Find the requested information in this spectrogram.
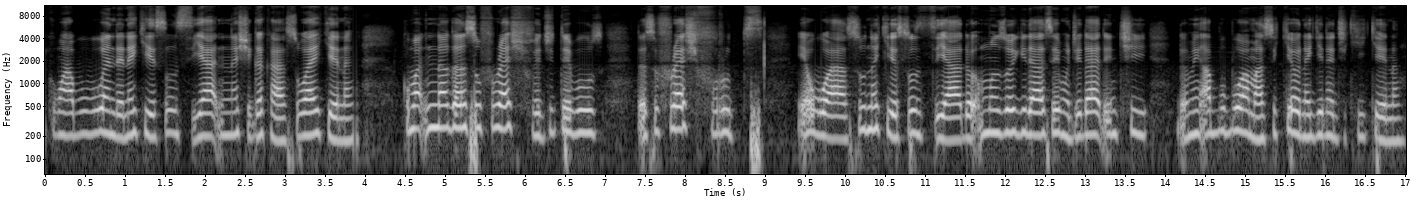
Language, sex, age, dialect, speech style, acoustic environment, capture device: Hausa, female, 25-34, Nigeria - Kano, happy; relaxed; focused, silence, mobile / Linux / Chrome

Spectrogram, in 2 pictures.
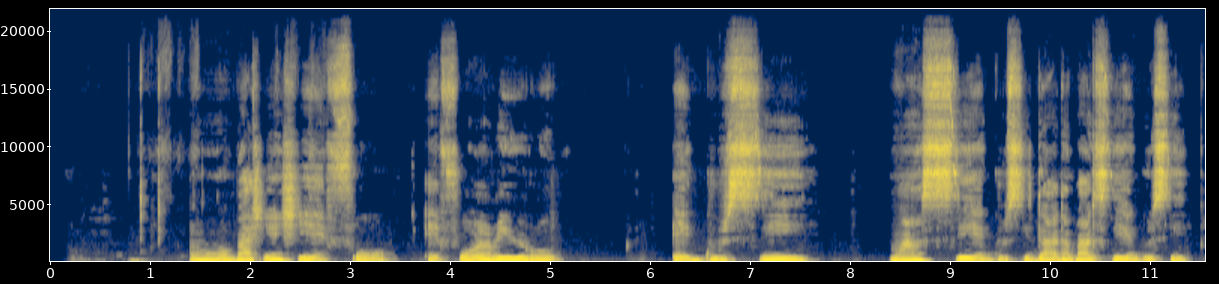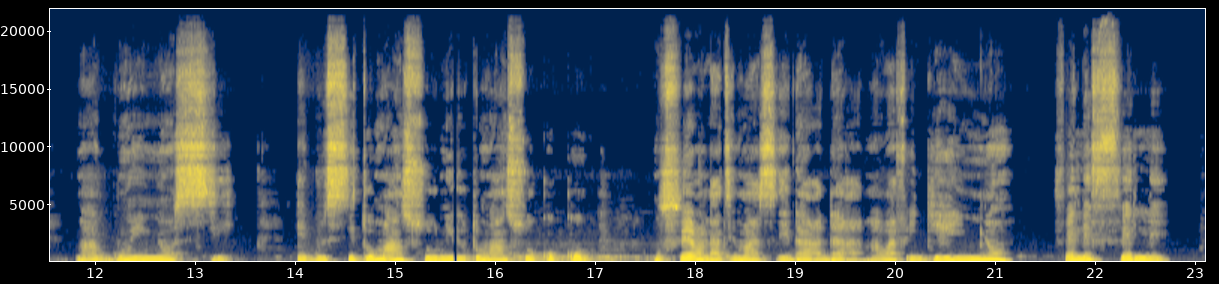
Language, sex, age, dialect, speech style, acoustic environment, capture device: Yoruba, female, 45-54, Nigeria - Lagos Yoruba, happy, silence, mobile / Linux / Chrome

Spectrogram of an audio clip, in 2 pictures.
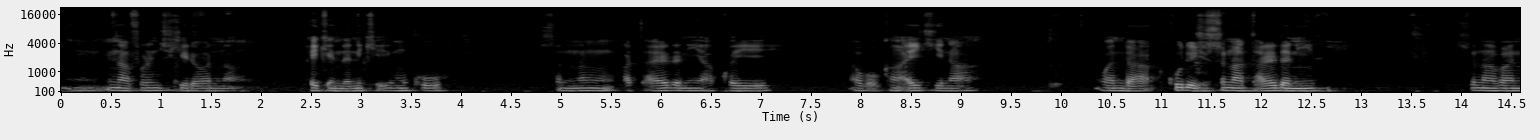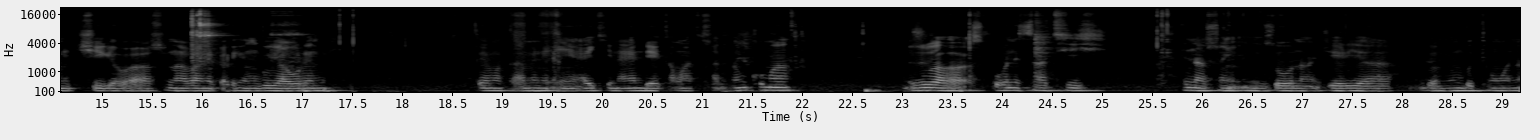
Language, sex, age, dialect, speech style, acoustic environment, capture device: Hausa, male, 18-24, Nigeria - Kano, focused, silence, mobile / Linux / Chrome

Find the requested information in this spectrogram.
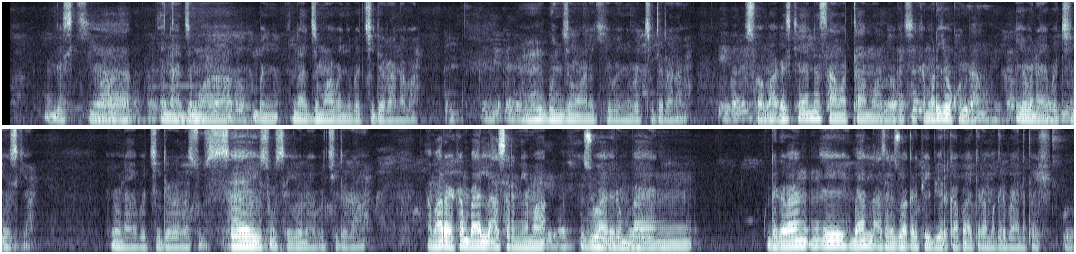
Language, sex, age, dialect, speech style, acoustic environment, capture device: Hausa, male, 18-24, Nigeria - Katsina, happy, silence, mobile / Linux / Chrome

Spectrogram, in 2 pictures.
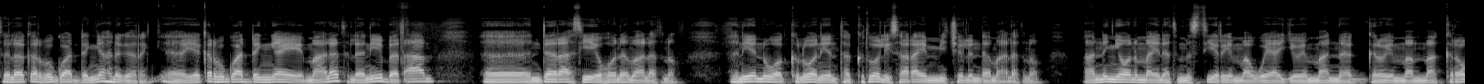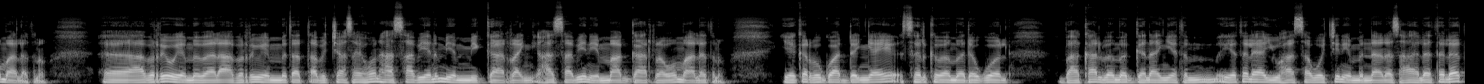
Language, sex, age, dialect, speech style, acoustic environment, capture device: Amharic, male, 35-44, Ethiopia - Gojjam, focused, silence, mobile / Linux / Chrome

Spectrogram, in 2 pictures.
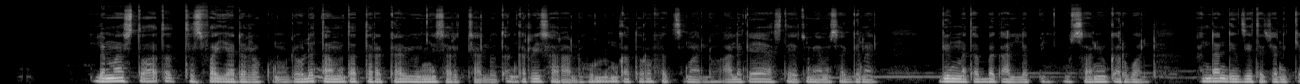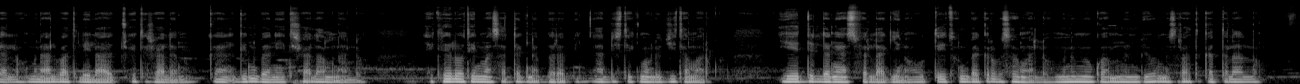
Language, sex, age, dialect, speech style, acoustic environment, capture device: Amharic, male, 25-34, Ethiopia - Addis Ababa, happy, people talking, mobile / Linux / Chrome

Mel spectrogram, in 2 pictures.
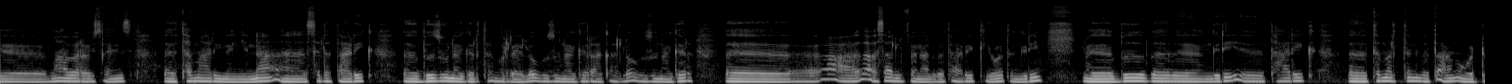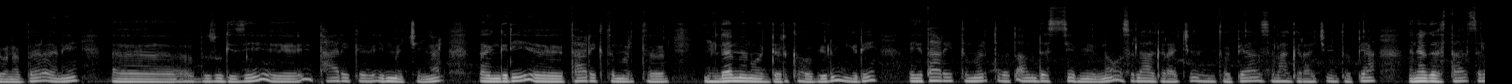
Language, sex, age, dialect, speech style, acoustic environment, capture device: Amharic, male, 18-24, Ethiopia - Gondar, happy, people talking, mobile / Linux / Chrome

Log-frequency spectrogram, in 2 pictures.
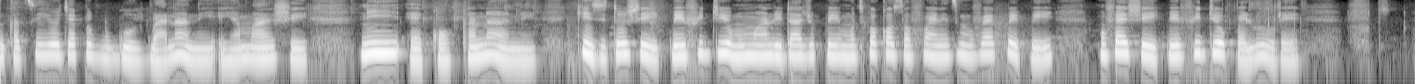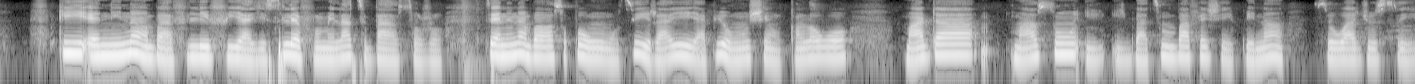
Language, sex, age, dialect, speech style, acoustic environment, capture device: Yoruba, female, 25-34, Nigeria - Ibadan, relaxed, silence, mobile / Linux / Chrome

